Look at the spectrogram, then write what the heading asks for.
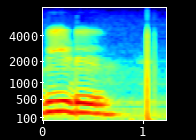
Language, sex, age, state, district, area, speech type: Tamil, female, 30-45, Tamil Nadu, Mayiladuthurai, rural, read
